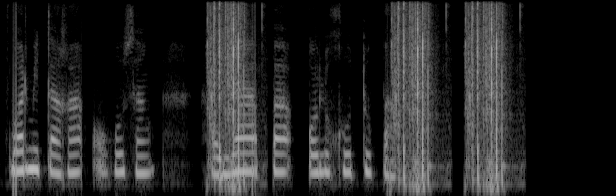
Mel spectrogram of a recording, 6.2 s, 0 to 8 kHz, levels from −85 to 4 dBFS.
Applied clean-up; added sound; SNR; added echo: none; Bird; -4 dB; none.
